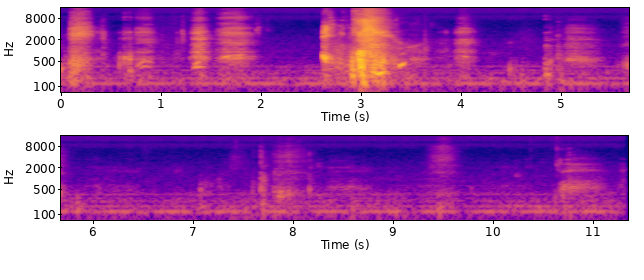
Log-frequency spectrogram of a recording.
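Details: Repeated sneezes from two people sneezing together, one very loud, with quiet breathing after; sneezing induced by chhinkni sneezing powder.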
